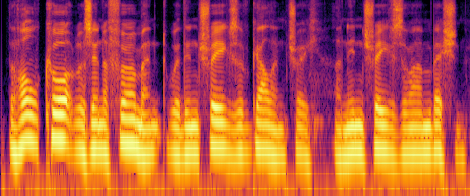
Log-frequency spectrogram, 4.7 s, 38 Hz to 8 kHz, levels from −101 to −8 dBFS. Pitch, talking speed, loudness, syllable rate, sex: 130 Hz, 190 wpm, -17 LUFS, 5.7 syllables/s, male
